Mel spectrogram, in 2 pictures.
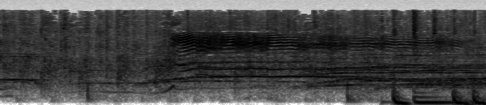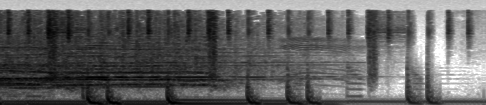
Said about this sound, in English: Please, a round of applause for Fathiya, Saleh, us, Bertulis-Fernandes, and Sue Me.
